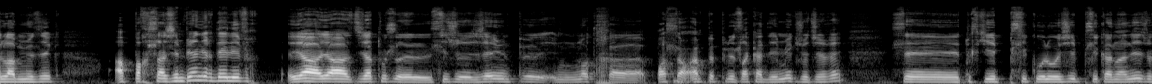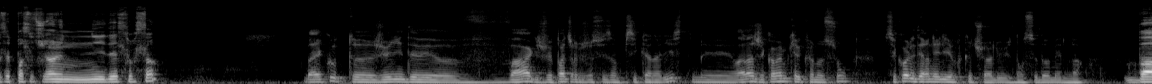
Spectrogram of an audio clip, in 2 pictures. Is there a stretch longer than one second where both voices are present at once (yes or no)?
no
